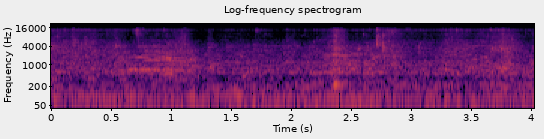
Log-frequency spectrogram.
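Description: Quiet room with a steady low hum and faint, indistinct voices in the background.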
